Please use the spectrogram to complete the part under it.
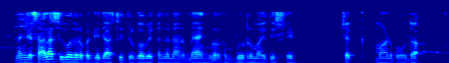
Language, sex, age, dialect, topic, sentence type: Kannada, male, 31-35, Central, banking, question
